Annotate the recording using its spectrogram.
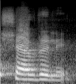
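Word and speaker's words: Chevrolet: सो शेवरलेट नहीं होता है ये, एक्चुअली इसका प्रोनाउंसिएशन क्या होता है शेवरले, तो इसे हम शेवी भी बुलाते हैं।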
